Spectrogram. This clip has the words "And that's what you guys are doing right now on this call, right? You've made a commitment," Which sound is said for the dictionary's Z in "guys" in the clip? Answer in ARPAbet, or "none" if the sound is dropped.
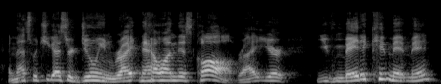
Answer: Z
